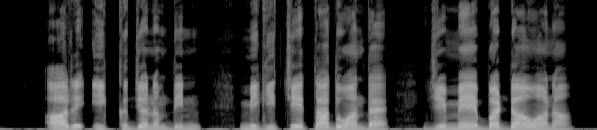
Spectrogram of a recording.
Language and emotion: Dogri, sad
